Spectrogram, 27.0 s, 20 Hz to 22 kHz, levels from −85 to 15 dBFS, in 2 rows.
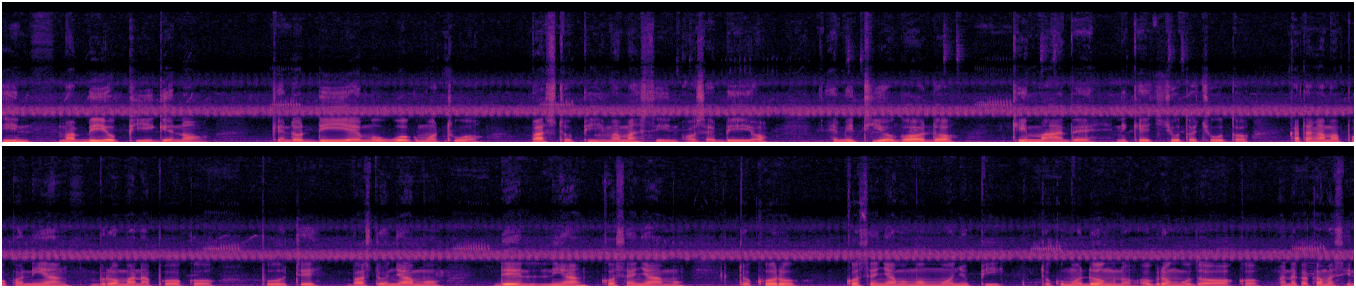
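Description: Nothing technically wrong turns up in this speech recording; it's a plain stretch of talk with no fault worth flagging anywhere along the way.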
